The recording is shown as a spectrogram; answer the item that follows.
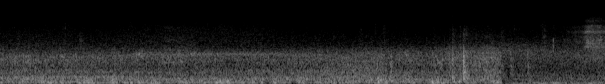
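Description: Gale-force wind rushing over the boat and buffeting the microphone, a dense fluctuating roar. About five seconds in it drops abruptly to a quieter sound with a few light ticks.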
